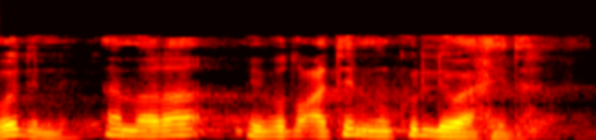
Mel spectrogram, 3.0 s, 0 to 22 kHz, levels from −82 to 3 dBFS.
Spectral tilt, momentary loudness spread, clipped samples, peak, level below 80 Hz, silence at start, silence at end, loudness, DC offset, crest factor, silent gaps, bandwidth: -5 dB/octave; 9 LU; under 0.1%; -10 dBFS; -68 dBFS; 0 s; 0.2 s; -27 LUFS; under 0.1%; 16 dB; none; 8 kHz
